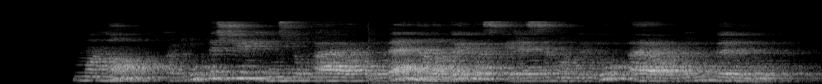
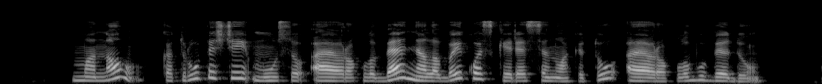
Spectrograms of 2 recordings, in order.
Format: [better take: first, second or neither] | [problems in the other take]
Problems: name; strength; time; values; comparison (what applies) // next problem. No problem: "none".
second | noise reduction (neural separator model SepFormer DNS4)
